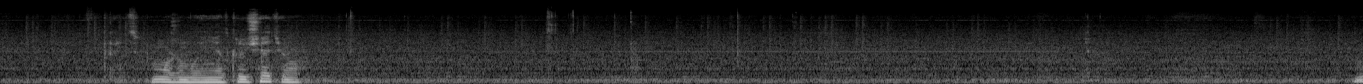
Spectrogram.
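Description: Plastic clamps click and tap against a phone.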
